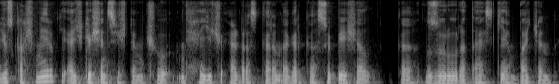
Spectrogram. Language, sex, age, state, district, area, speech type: Kashmiri, male, 30-45, Jammu and Kashmir, Shopian, urban, spontaneous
